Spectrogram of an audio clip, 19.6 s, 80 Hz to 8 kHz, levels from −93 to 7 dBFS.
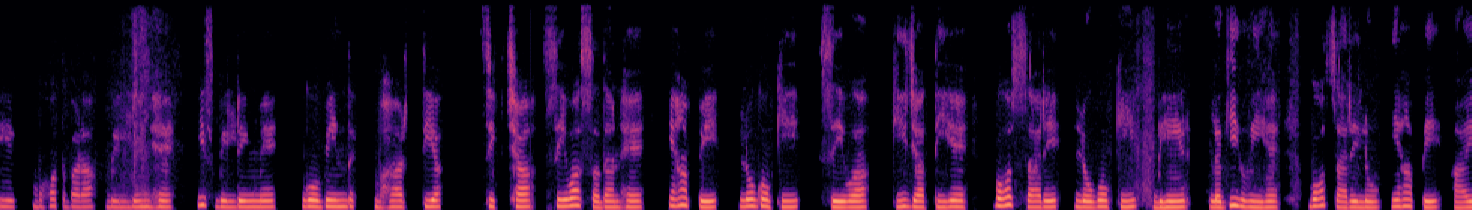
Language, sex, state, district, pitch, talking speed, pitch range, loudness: Hindi, female, Bihar, Lakhisarai, 230 Hz, 120 wpm, 220-240 Hz, -22 LUFS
